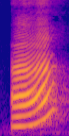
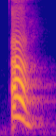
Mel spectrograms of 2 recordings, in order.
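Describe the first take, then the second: First: The pitch rises from low to high. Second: The pitch falls sharply from high to low. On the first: "The second tone we went from down to up" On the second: "The fourth tone we will go from up to down"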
